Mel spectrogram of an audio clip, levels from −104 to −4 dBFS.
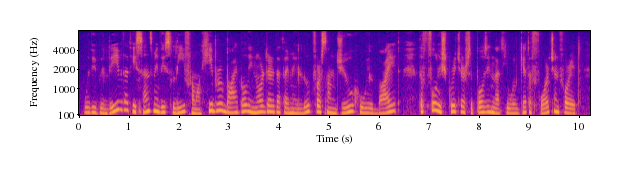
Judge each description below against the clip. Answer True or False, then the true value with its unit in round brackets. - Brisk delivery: True (225 wpm)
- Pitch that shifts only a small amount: False (4.1 semitones)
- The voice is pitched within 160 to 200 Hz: True (185 Hz)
